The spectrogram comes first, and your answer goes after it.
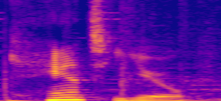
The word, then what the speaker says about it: can't you: Instead, the T sound at the end of can't blends with the Y sound at the beginning of you, and together they morph into a ch sound.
